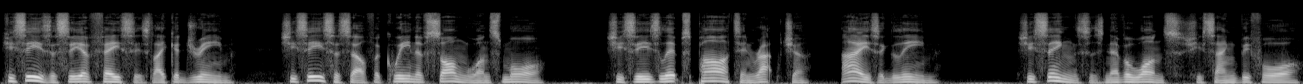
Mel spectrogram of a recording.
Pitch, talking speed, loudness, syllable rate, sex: 110 Hz, 155 wpm, -18 LUFS, 3.8 syllables/s, male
